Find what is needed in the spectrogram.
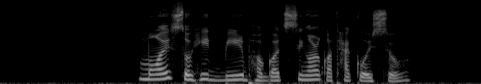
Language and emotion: Assamese, neutral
